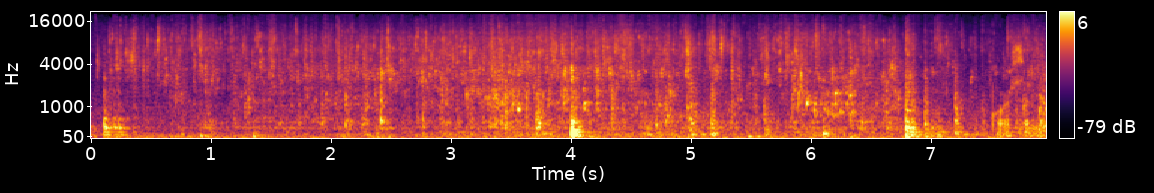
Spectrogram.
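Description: Distilled water poured over the front of an Outrun arcade machine part during repair, a steady close splashing and trickling stream running the whole time with one brief knock partway through, and no talking.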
